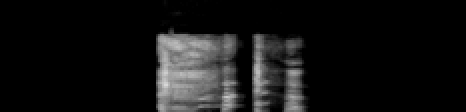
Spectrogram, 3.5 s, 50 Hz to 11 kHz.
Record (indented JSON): {
  "cough_length": "3.5 s",
  "cough_amplitude": 22377,
  "cough_signal_mean_std_ratio": 0.29,
  "survey_phase": "beta (2021-08-13 to 2022-03-07)",
  "age": "45-64",
  "gender": "Female",
  "wearing_mask": "No",
  "symptom_none": true,
  "smoker_status": "Never smoked",
  "respiratory_condition_asthma": true,
  "respiratory_condition_other": false,
  "recruitment_source": "REACT",
  "submission_delay": "3 days",
  "covid_test_result": "Negative",
  "covid_test_method": "RT-qPCR",
  "influenza_a_test_result": "Negative",
  "influenza_b_test_result": "Negative"
}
